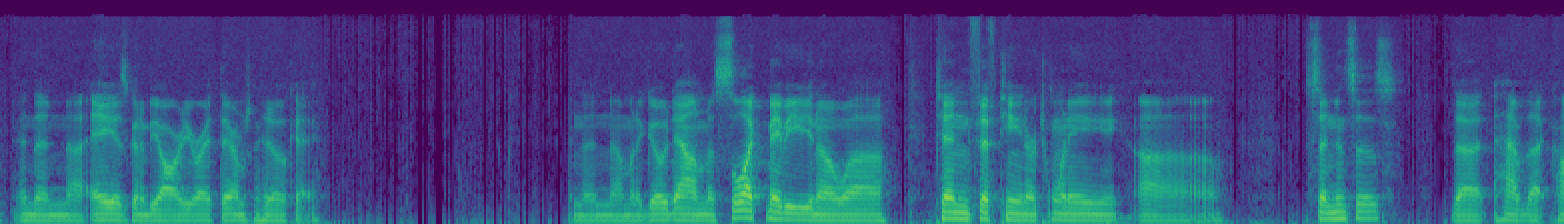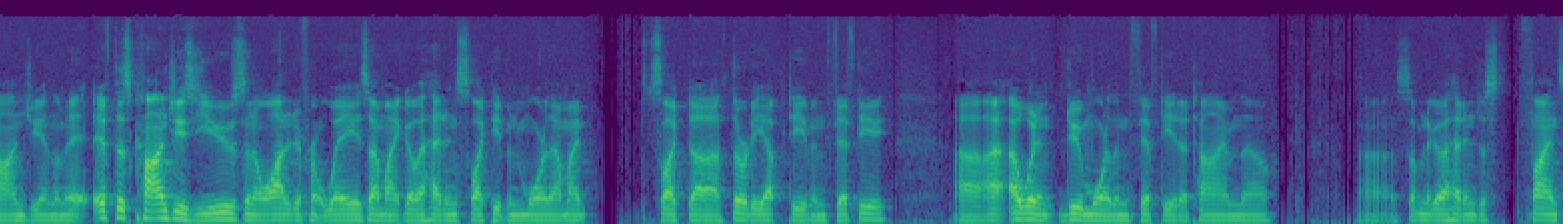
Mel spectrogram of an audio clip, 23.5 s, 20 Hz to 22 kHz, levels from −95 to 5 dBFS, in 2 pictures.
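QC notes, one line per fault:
Throughout: low bit depth without dither. Quiet passages carry a grainy, gritty distortion that rises and falls with the sound, and the faintest moments sputter or drop out to silence instead of trailing off into a steady hiss. The error sits roughly 35 dB below the signal. The likely cause is requantisation to around 9 bits with plain rounding: with no dither to decorrelate the error, it follows the waveform and is heard as distortion rather than as a constant noise floor.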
